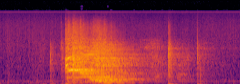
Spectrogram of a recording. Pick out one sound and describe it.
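A young woman speaks loudly and urgently.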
